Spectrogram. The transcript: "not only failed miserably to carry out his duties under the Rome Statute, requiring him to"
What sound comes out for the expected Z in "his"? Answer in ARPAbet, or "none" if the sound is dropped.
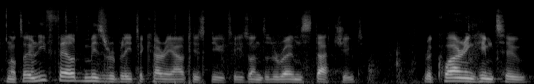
Z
